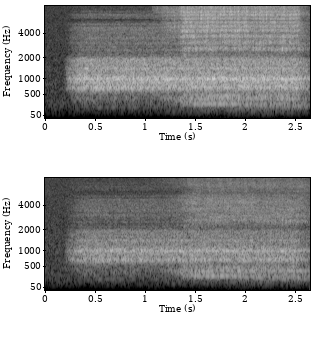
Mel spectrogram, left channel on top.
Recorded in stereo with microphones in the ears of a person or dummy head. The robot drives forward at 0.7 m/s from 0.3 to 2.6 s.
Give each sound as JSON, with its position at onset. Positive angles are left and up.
{"t": 1.1, "sound": "a running tap", "side_deg": 80, "distance_m": 3.5}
